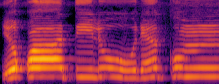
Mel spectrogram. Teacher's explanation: യുഖാതിലൂനകും ഖാഫ് ഇസ്തിഅലാൻ്റെ ലെറ്ററാണ്. നാവിൻ്റെ ബാക്ക് മുകളിലേക്ക് പൊക്കി കൊടുക്കുക, തഫ്ഹീം ചെയ്യുക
